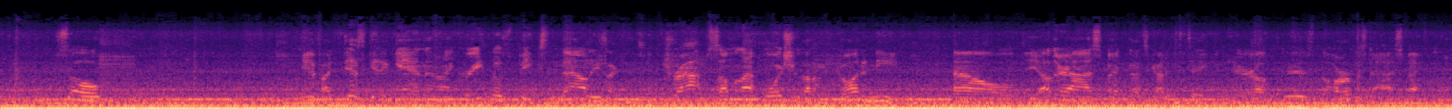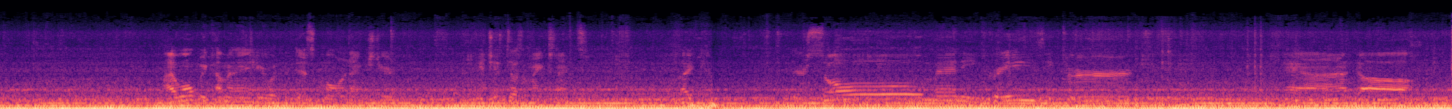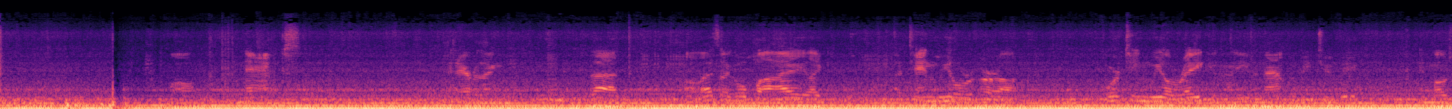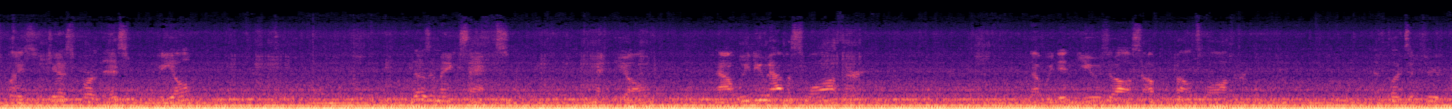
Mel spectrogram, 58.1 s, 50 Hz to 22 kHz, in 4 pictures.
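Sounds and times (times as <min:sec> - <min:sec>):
tractor engine droning: 0:00.0 - 0:58.0.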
